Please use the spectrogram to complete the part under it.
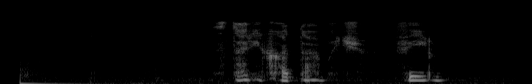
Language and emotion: Russian, sad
